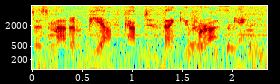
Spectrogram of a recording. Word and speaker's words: Madame Piaf: My name is pronounced as Madame Piaf, Captain. Thank you for asking. Madame Piaf.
